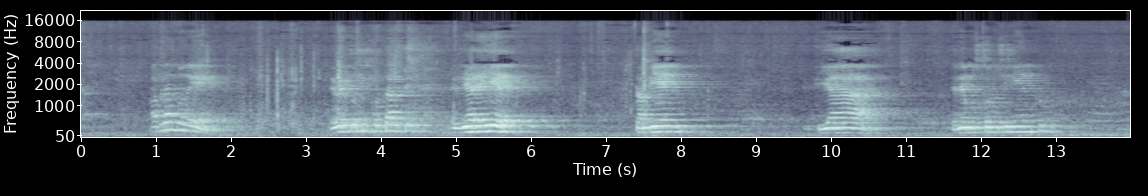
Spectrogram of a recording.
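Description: A man speaks loudly into a microphone in bursts with long pauses, heard through a loudspeaker in an echoing hall.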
